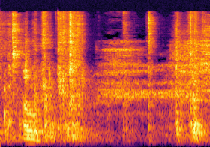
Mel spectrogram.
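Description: A brief spoken "Oh", then faint rustling and crinkling as a boxed set of pumpkin lights in clear plastic packaging is handled and lifted.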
